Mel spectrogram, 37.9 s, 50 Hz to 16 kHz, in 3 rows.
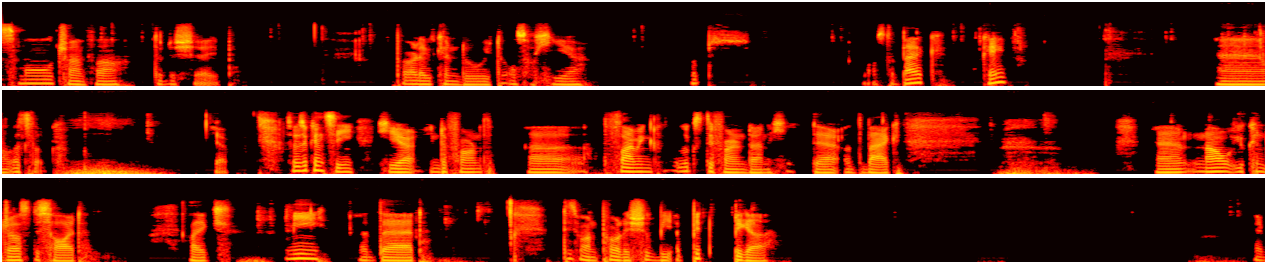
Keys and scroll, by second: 13.6 F4, 27.5 f, 29.4 z, 30.0 F4.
